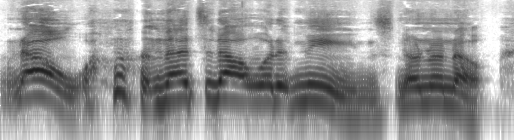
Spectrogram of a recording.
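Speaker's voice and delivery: high-pitched, laughing mock protest; drawn-out, high "no" with a chuckle; amused correction. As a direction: imitate an exasperated teacher through a laugh. Retold teacher correcting his mistake, laughing.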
